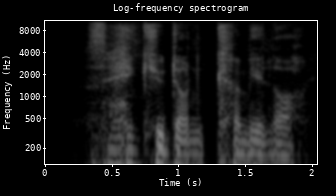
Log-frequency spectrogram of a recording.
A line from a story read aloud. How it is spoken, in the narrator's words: he murmured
